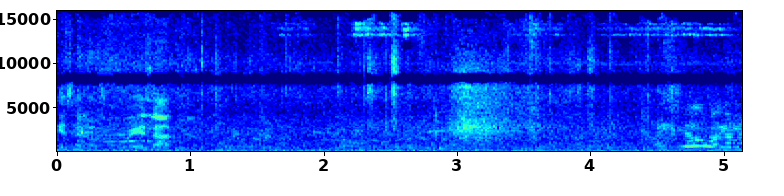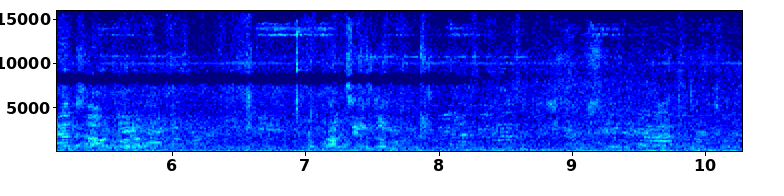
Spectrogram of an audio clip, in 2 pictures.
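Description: Men and women chat nearby outdoors.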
